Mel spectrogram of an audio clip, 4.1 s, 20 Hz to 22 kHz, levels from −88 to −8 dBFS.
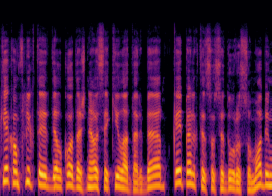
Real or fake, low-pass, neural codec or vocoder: fake; 14.4 kHz; vocoder, 44.1 kHz, 128 mel bands every 256 samples, BigVGAN v2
